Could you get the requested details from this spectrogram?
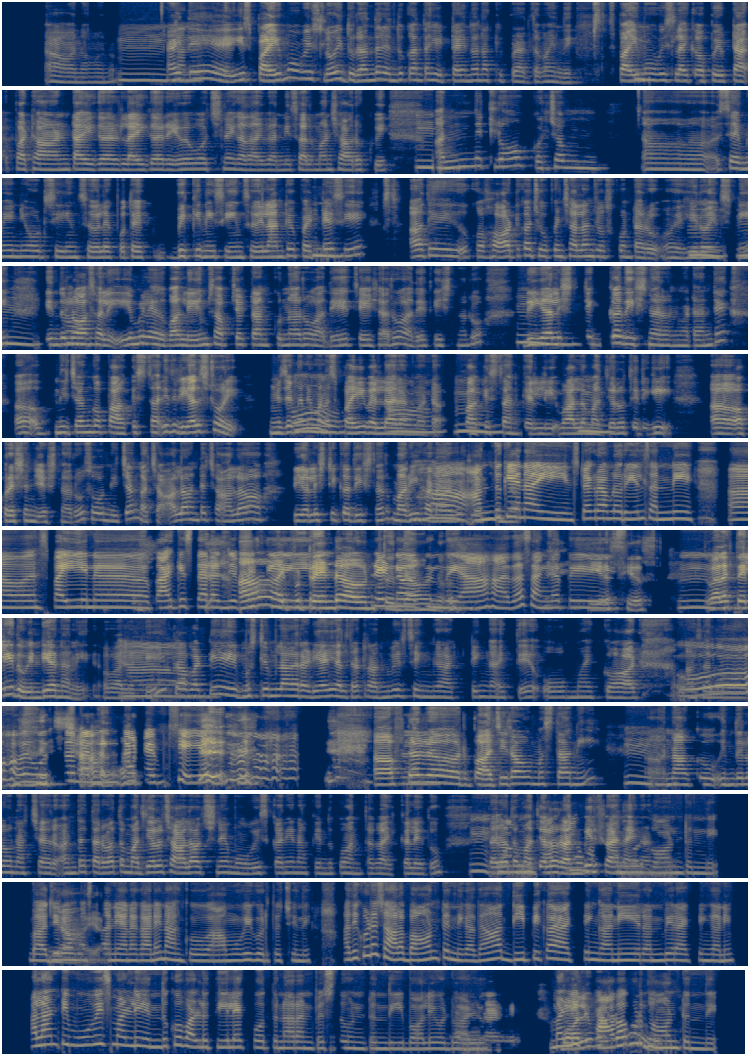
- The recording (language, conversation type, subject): Telugu, podcast, స్థానిక సినిమా మరియు బోలీవుడ్ సినిమాల వల్ల సమాజంపై పడుతున్న ప్రభావం ఎలా మారుతోందని మీకు అనిపిస్తుంది?
- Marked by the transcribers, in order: in English: "స్పై మూవీస్‌లో"; in English: "హిట్"; lip trill; in English: "స్పై మూవీస్ లైక్"; in English: "సెమీ న్యూడ్ సీన్స్"; in English: "బికిని సీన్స్"; other background noise; in English: "హాట్‌గా"; in English: "హీరోయిన్స్‌ని"; in English: "సబ్జెక్ట్"; in English: "రియలిస్టిక్‌గా"; in English: "రియల్ స్టోరీ"; in English: "స్పై"; in English: "ఆపరేషన్"; in English: "సో"; in English: "రియలిస్టిక్‌గా"; in English: "ఇన్‌స్టా‌గ్రామ్‌లో రీల్స్"; chuckle; in English: "స్పై ఇన్"; chuckle; in English: "యెస్. యెస్"; in English: "ఇండియన్"; in English: "ముస్లిం"; in English: "రెడీ"; in English: "యాక్టింగ్"; in English: "ఒహ్ మై గాడ్!"; in English: "ఆఫ్టర్"; in English: "టెంప్ట్"; laugh; in English: "మూవీస్"; in English: "ఫాన్"; in English: "మూవీ"; in English: "యాక్టింగ్"; in English: "యాక్టింగ్"; in English: "మూవీస్"; in English: "బాలీవుడ్"; in English: "బాలీవుడ్‌లో"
